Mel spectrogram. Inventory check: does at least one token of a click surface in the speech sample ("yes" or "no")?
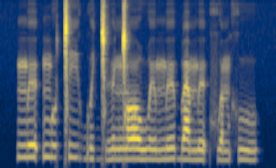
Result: yes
